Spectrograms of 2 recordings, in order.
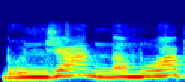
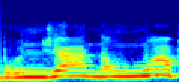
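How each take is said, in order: First: The nasal is said as a clear m. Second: The nasal blends into the following v sound. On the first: "त्याचा उच्चार मच करायचा" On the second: "समोर काय अक्षर आहे त्यानुसार बदलतो"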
